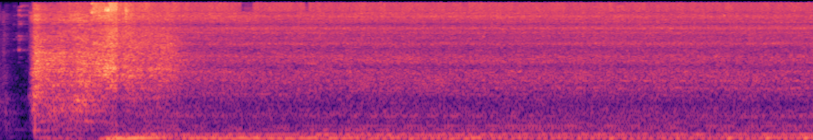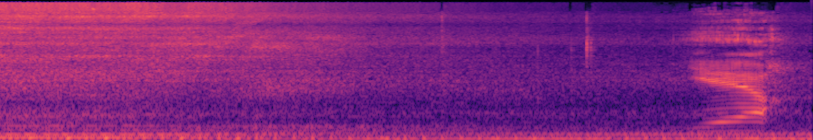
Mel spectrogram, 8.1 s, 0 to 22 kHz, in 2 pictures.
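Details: 1984 Chevy Camaro, 355 small block with Quadrajet Stage 2 carburetor, cold start around 40°F after adjusting the high-idle screw: fires and settles into a steady, even fast idle around 1,200 rpm, deep smooth burble, no misses.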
